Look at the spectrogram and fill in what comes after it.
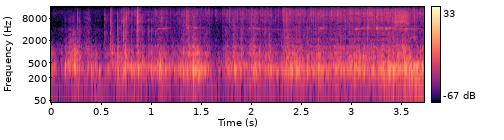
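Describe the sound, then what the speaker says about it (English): A Xyron sticker-making machine feeds a piece of lace through with a close, crackly ratcheting patter that rises gradually over a few seconds, with no talking. "let's run this piece of lace through the Xyron machine"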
